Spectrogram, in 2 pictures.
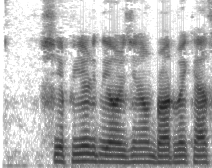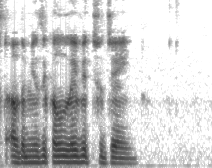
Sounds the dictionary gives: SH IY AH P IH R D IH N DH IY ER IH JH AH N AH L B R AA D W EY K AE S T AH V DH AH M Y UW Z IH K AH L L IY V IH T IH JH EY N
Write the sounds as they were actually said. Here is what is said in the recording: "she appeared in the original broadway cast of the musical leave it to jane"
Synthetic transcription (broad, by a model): SH IY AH P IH R D IH N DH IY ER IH JH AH N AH L B R AA D W EY K AE S T AH V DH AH M Y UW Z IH K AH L L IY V IH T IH JH EY N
